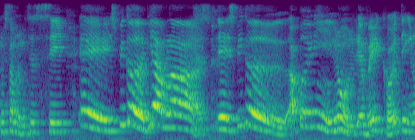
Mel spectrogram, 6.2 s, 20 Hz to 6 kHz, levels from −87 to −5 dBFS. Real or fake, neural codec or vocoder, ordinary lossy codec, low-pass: real; none; none; 5.4 kHz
